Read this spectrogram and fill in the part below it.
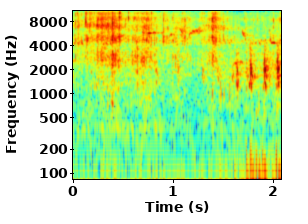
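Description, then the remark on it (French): A blackbird, startled from a small path in a wood, gives a rapid run of sharp, chattering alarm calls while hidden in shrubs and broadleaf trees, over rustling and a brief flutter of wings, the calls growing denser toward the end. “Une petite sente qui surprend un merle.”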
